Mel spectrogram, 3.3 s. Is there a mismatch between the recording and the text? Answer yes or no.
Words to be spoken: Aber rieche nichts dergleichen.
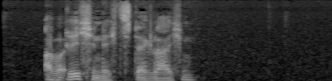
no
